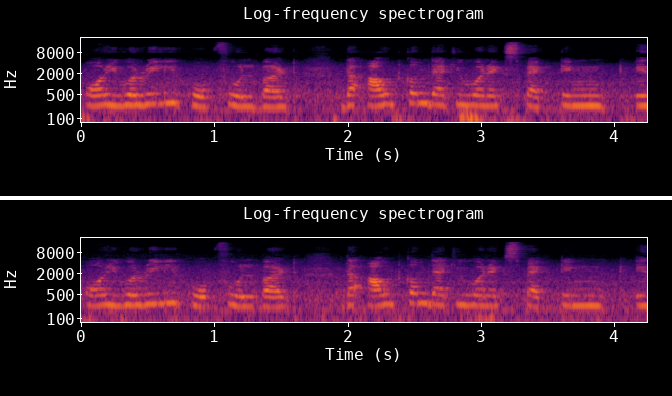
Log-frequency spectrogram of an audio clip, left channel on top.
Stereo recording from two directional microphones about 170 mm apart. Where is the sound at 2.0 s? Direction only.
45° left (ahead or behind).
